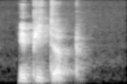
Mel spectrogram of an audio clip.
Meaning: epitope
- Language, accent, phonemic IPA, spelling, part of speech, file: French, France, /e.pi.tɔp/, épitope, noun, LL-Q150 (fra)-épitope.wav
